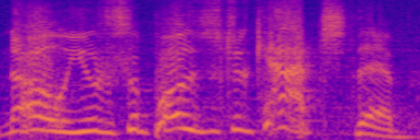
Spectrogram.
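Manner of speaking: high, acted yell of protest. Player voicing his character yelling to a friend, high protest. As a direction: call it out high without full volume. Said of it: "he'll yell out".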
